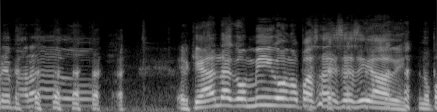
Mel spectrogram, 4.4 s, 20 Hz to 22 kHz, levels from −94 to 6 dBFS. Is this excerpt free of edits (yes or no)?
yes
